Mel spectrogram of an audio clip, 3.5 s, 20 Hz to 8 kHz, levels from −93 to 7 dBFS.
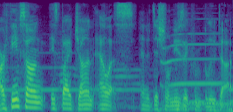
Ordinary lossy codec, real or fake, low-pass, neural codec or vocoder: AAC, 32 kbps; real; 7.2 kHz; none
